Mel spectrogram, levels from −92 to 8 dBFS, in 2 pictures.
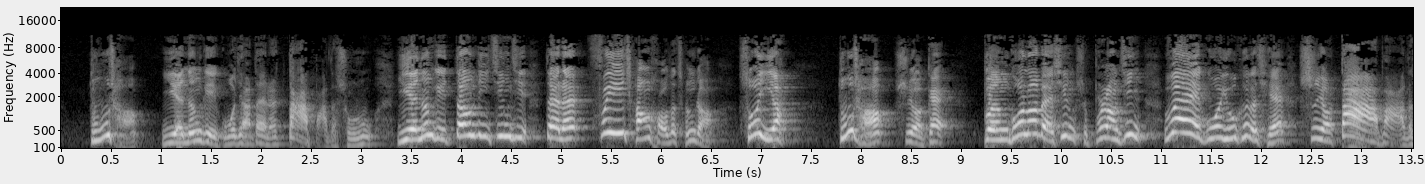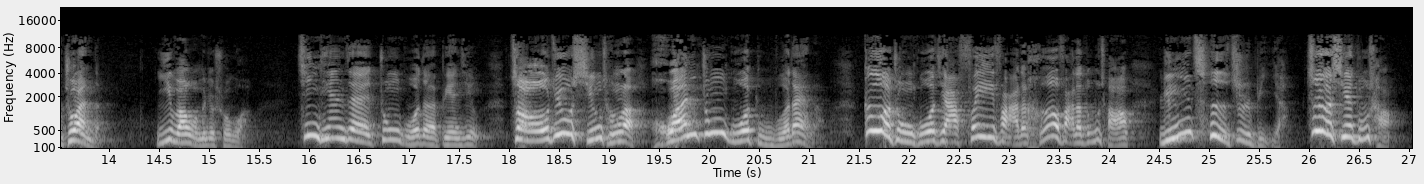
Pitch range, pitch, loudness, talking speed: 225-355 Hz, 290 Hz, -17 LUFS, 240 characters per minute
